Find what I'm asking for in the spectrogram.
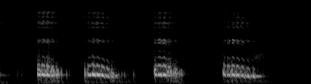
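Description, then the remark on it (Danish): A person imitates a pigeon's cooing with four low, throaty coos at a steady rhythm, fairly loud, separated by short silences, with no talking. “Ja, jeg lokker jo altid duer til med en skål varm yoghurt.”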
